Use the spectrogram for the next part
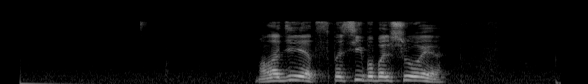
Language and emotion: Russian, positive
